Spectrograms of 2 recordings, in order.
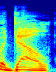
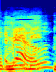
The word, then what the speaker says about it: Adele: So Adele. maybe take the hard A sound and make it a little bit softer, more like an rather than... – More emphasis on the D. Adele.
